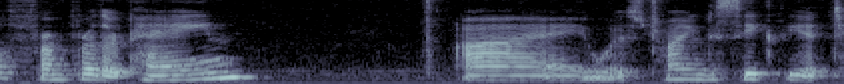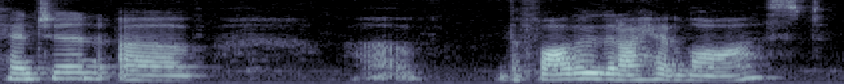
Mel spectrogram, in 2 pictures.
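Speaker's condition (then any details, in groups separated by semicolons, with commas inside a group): No condition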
